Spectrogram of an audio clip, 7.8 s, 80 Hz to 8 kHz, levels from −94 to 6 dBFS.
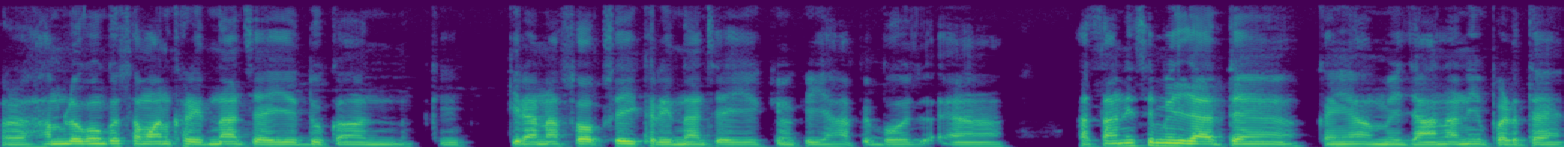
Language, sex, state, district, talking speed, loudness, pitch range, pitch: Hindi, male, Bihar, Purnia, 230 wpm, -17 LUFS, 120-130 Hz, 120 Hz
